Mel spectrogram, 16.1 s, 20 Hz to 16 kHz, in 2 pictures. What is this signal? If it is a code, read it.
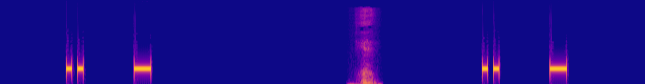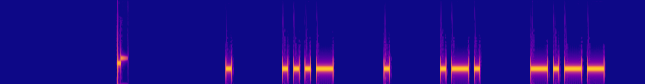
Morse code, heard as a keyed tone, about 17 wpm, spaced as for 10 wpm, 700 Hz. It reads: IT IT EVERY
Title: 3x Character Spacing - Top 200 Words - 17wpm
